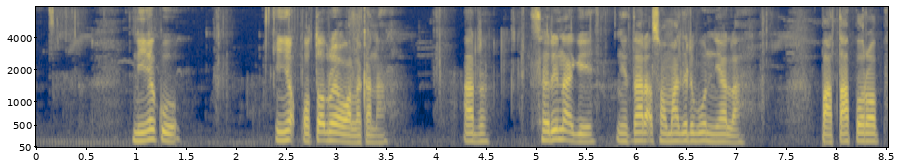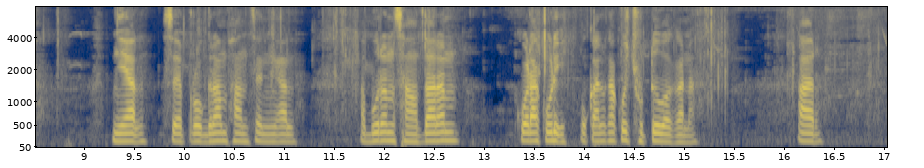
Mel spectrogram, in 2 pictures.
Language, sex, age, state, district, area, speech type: Santali, male, 18-30, West Bengal, Purba Bardhaman, rural, spontaneous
